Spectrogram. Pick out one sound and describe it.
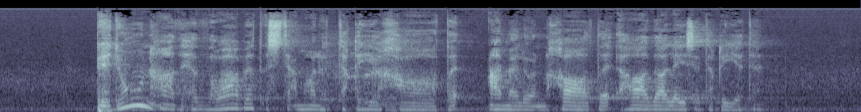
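A man speaks with animation into a microphone, his voice filling a reverberant hall.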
